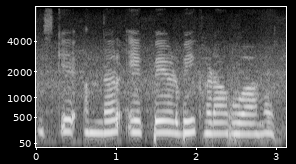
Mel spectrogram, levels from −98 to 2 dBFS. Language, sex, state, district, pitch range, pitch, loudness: Hindi, female, Uttar Pradesh, Saharanpur, 195-215 Hz, 205 Hz, -14 LUFS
